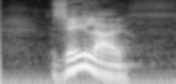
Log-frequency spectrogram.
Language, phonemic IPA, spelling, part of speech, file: Dutch, /ˈzelœy/, zeelui, noun, Nl-zeelui.ogg
- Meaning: plural of zeeman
